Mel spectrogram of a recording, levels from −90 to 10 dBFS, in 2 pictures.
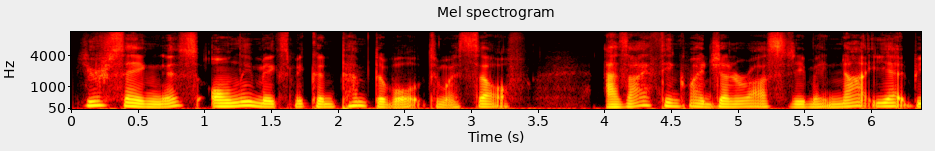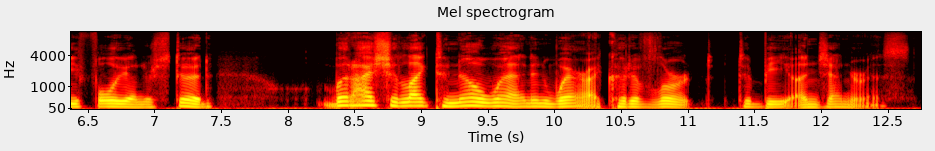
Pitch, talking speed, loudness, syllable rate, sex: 130 Hz, 170 wpm, -20 LUFS, 4.9 syllables/s, male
